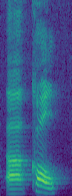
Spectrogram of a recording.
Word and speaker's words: call: Só que no inglês não dá pra gente fazer dessa forma, porque quando o som do L ele está naquela palavra, ele precisa ser pronunciado. Por exemplo, call. Oh, could you call me tomorrow?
